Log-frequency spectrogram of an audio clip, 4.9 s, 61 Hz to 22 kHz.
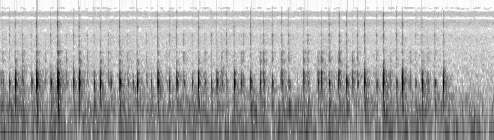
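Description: Fingertips and nails scratch and tap the plastic pin bristles and handle of a plastic paddle hairbrush with pink trim. The result is a quiet, rapid, steady run of short plastic clicks, each with a faint ringing tone around 690 Hz, over a soft scratchy rustle.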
